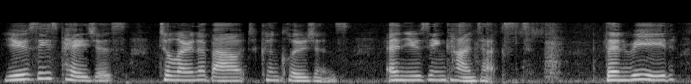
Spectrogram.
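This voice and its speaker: A woman narrating a read-along lesson for children in a deliberate, instructional way. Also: mid-range voice, a bit bright, muffled recording, slight background noise.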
